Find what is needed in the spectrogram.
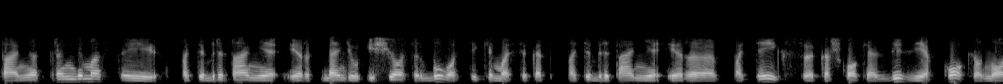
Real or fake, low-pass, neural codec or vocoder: real; 3.6 kHz; none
